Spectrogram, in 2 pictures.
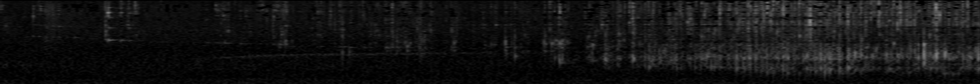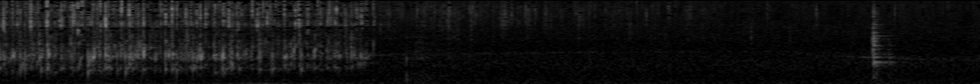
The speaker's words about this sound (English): Let me rinse a little bit the cup.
